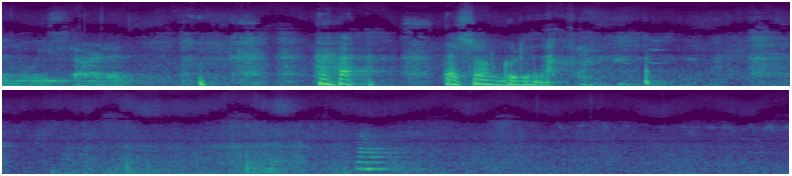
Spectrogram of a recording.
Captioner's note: laughs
